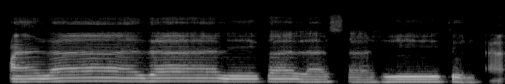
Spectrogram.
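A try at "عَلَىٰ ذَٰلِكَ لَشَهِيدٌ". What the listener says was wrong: Tinggal shinnya hutang kamu ya. La sya. Hutang shin.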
